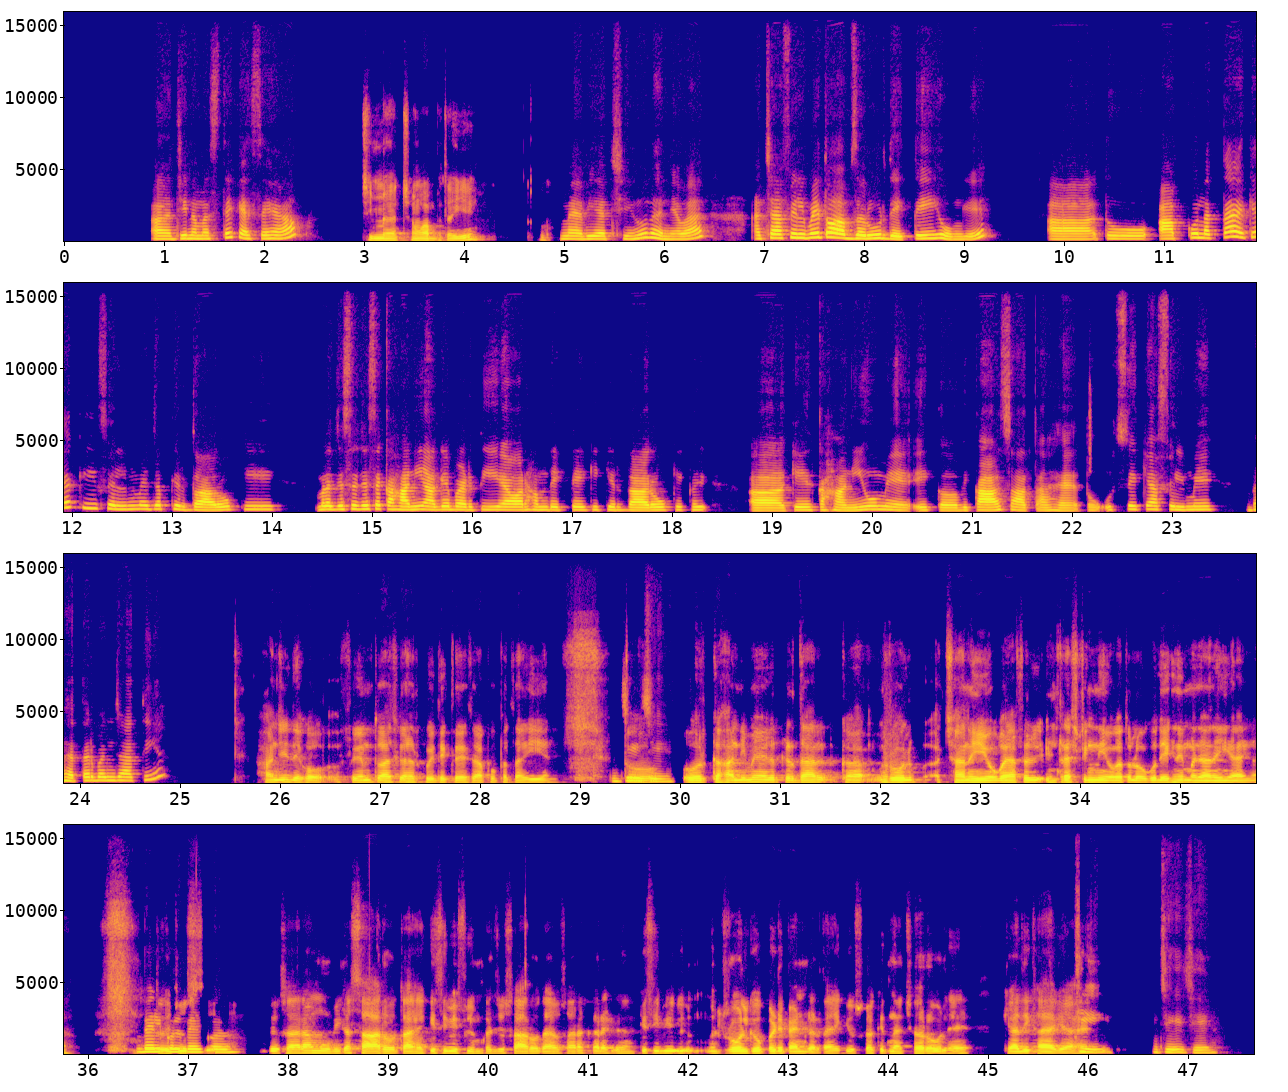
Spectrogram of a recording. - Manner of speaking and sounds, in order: tapping; other noise; sniff; in English: "रोल"; in English: "इंटरेस्टिंग"; sniff; in English: "मूवी"; in English: "रोल"; in English: "डिपेंड"; in English: "रोल"; other background noise
- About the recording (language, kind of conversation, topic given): Hindi, unstructured, क्या फिल्म के किरदारों का विकास कहानी को बेहतर बनाता है?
